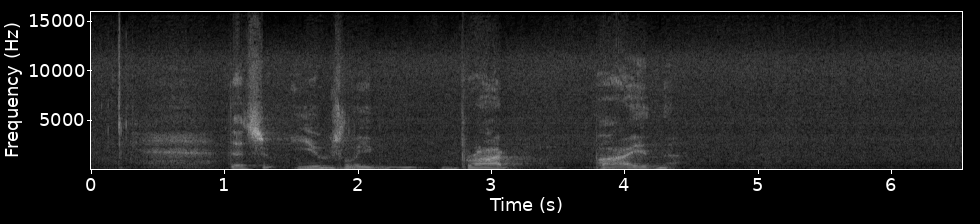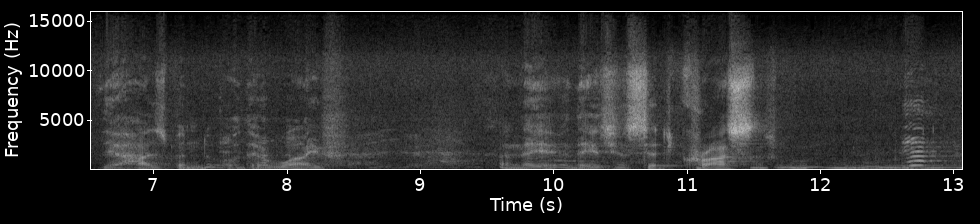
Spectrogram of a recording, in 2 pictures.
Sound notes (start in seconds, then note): 10.8 grumbles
